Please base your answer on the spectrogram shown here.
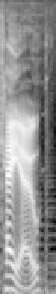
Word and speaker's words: Kao: about ko the kangaroo it's pronounced ko ko because he's got boxing gloves you see okay like ko get it oh i'm doing the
